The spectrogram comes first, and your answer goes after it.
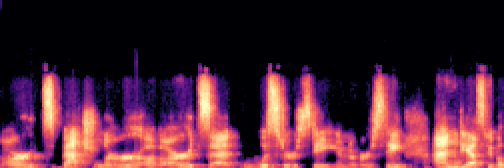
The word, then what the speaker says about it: Worcester: a Bachelor's of Arts Bachelor of Arts at Worcester State University and yes people that is pronounced Worcester even though it looks like Worchester right you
